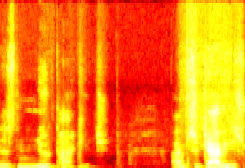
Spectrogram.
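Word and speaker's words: nupkg: it's Gary's Board of Shame um because Gary pronounces nkg nup K correct uh when in actual fact the real pronun pronunciation is new package so Gary's wrong and what Gary's then done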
